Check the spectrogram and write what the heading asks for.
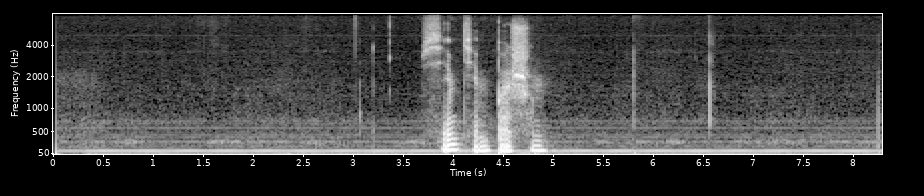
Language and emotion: Russian, neutral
